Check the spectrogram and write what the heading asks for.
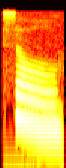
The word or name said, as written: Seoul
